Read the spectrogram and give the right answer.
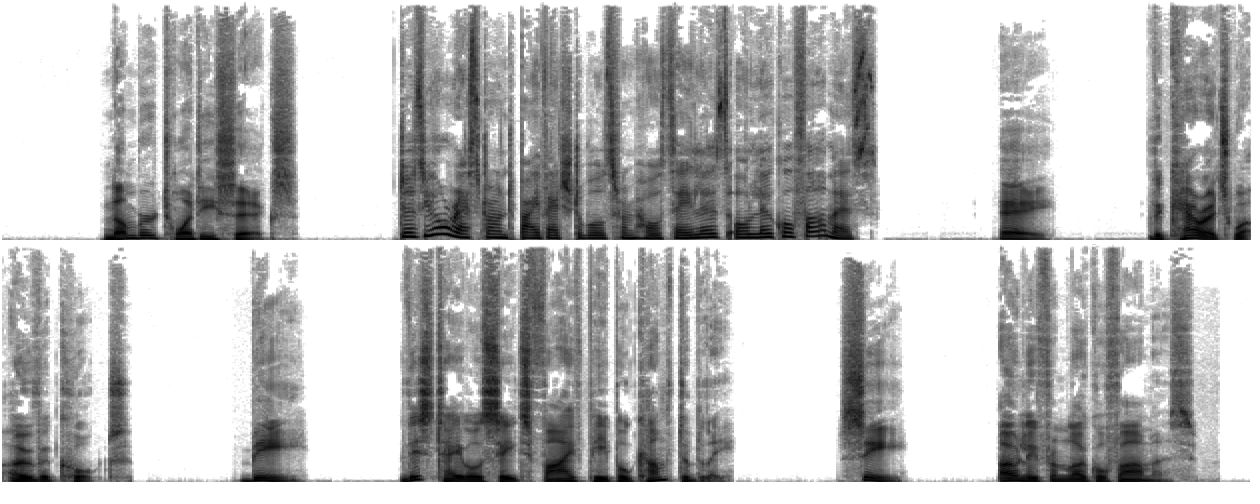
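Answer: C: Only from local farmers.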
